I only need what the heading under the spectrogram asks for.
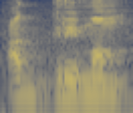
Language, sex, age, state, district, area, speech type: Sanskrit, male, 30-45, Telangana, Nizamabad, urban, read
